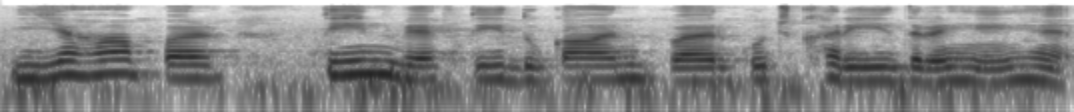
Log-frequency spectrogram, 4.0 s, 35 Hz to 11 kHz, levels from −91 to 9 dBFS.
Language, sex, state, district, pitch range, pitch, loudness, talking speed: Hindi, female, Haryana, Charkhi Dadri, 175-200 Hz, 185 Hz, -16 LUFS, 150 wpm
